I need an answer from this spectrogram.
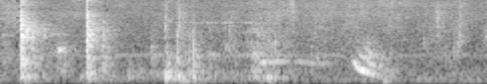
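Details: Siberian Husky indoors talking because he wants dinner three hours early: a few short vocal bursts ending in a falling whine, with the owner speaking around it.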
